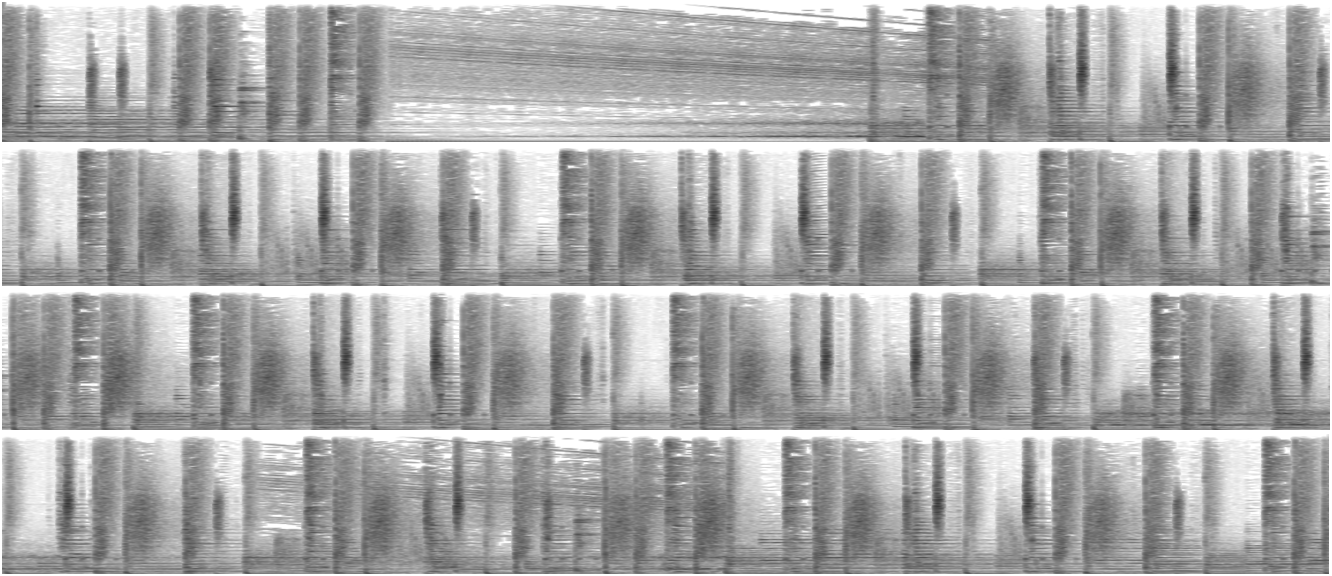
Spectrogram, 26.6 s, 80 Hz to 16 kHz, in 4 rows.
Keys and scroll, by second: 0.4-2.7 typing, 7.6 ctrl+shift+[, 7.8 Return, 8.0 ctrl+shift+[, 10.0 Return.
